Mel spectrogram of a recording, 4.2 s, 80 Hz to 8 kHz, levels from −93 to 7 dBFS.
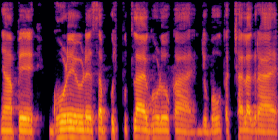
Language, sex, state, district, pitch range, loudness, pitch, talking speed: Hindi, male, Uttar Pradesh, Ghazipur, 105-115 Hz, -15 LUFS, 110 Hz, 230 wpm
